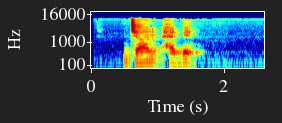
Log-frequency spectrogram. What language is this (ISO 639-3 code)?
ita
